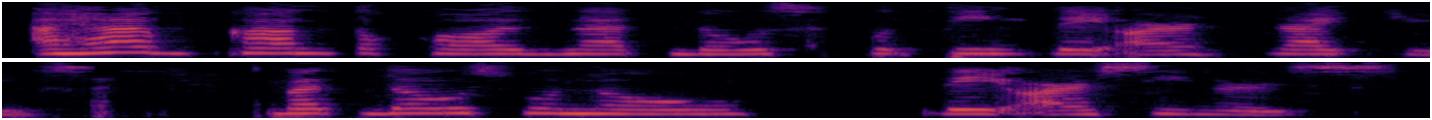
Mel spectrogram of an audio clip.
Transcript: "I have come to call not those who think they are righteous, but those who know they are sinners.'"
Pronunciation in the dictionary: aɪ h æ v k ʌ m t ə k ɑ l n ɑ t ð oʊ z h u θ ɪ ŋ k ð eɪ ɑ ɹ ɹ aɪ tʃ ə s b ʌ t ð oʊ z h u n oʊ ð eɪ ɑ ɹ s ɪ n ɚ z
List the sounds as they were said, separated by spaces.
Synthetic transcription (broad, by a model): aɪ h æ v k ʌ m t ə k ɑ l n ɑ t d oʊ s h u t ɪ ŋ k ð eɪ ɑ ɹ ɹ aɪ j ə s b ʌ t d oʊ s h u n oʊ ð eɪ ɑ ɹ s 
